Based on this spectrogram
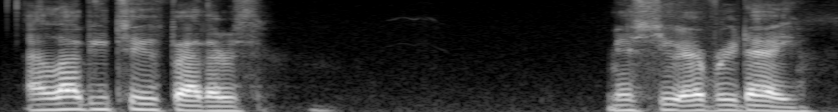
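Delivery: very stuffy-sounding put-on voice. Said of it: "That was very stuffy sounding".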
